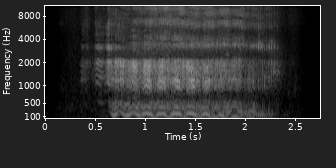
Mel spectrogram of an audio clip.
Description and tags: Horse Whinny, Close, A
Audio of a horse whinnying. Removed some of the background noise with the RX Editor. The horse was approximately 15 meters from the recorder.
An example of how you might credit is by putting this in the description/credits:
The sound was recorded using a "Zoom H6 (MS) recorder" on 23rd February 2018.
